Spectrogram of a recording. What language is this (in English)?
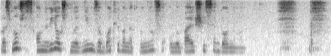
Russian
